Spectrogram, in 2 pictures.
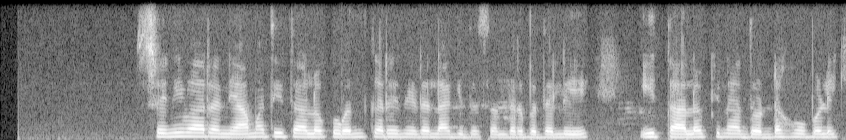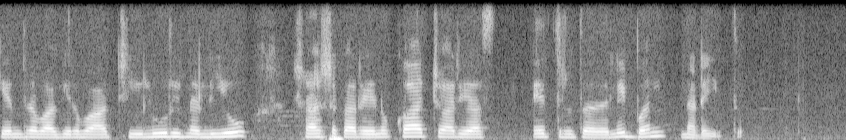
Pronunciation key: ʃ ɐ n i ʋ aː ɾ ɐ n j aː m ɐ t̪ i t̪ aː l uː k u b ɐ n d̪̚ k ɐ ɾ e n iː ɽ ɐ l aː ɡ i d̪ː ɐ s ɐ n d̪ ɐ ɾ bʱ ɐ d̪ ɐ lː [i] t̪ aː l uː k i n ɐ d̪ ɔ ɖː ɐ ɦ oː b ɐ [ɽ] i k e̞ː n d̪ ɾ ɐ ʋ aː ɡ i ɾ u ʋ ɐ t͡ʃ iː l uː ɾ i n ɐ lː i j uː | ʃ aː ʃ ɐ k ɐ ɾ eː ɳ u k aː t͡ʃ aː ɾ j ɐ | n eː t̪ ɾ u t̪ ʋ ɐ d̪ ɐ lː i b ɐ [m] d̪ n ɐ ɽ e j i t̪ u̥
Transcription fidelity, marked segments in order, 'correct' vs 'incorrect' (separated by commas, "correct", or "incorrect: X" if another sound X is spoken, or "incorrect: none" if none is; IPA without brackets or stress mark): incorrect: iː, incorrect: ɭ, incorrect: n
